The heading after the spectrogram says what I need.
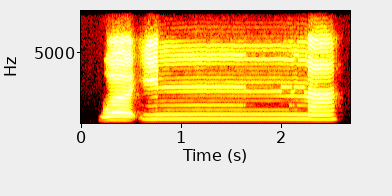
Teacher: Wa inna hamzah. Hamzah ni makhraj dia pangkal tekak. Pangkal kerongkong kita. Kita tahqiqkan ataupun kita namakan dengan kita ketatkan bunyi hamzah i vokal i wa inna.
